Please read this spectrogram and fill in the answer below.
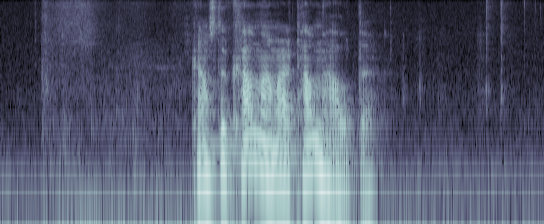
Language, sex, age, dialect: Faroese, male, 36-60, Suðurstreymoy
